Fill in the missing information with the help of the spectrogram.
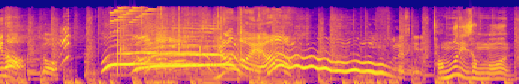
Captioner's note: Cheering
